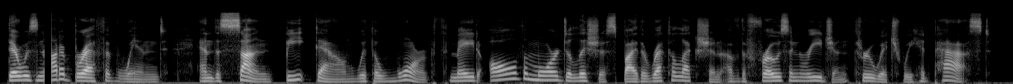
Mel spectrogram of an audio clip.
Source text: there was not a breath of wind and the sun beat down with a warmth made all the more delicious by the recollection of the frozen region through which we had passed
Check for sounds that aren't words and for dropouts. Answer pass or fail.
fail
